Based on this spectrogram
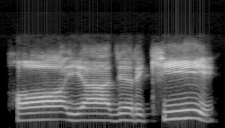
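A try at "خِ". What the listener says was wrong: খি নয়, খটা পুর। খটা পুর, খটা পুর হরুপ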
